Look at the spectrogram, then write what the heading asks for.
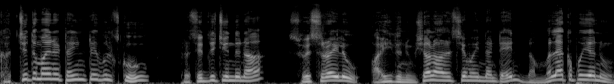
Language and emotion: Telugu, surprised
